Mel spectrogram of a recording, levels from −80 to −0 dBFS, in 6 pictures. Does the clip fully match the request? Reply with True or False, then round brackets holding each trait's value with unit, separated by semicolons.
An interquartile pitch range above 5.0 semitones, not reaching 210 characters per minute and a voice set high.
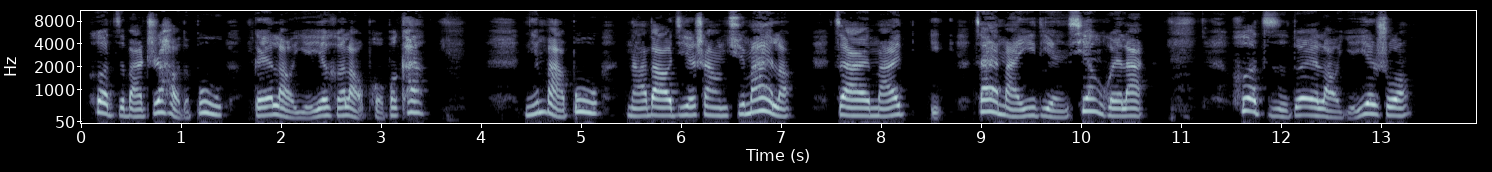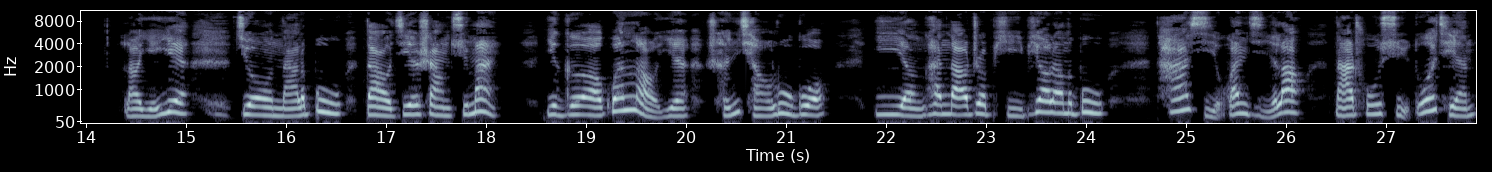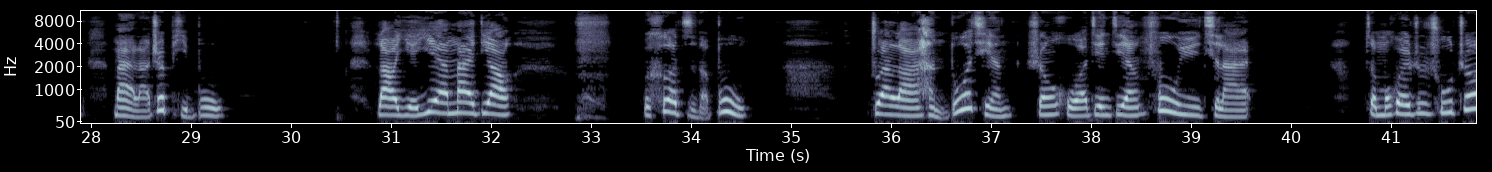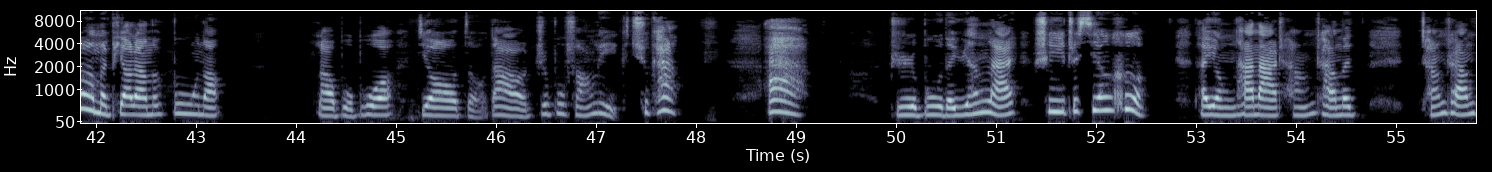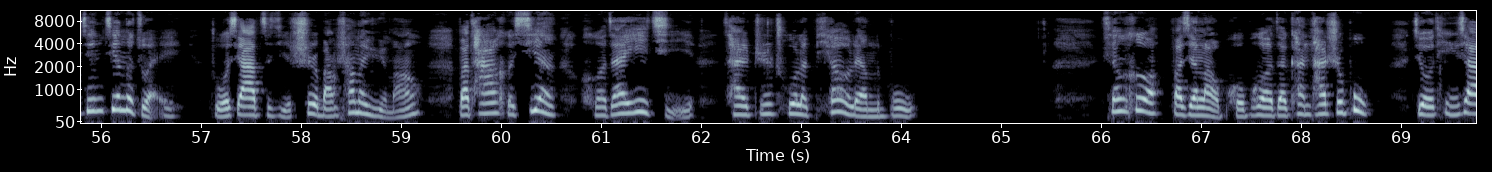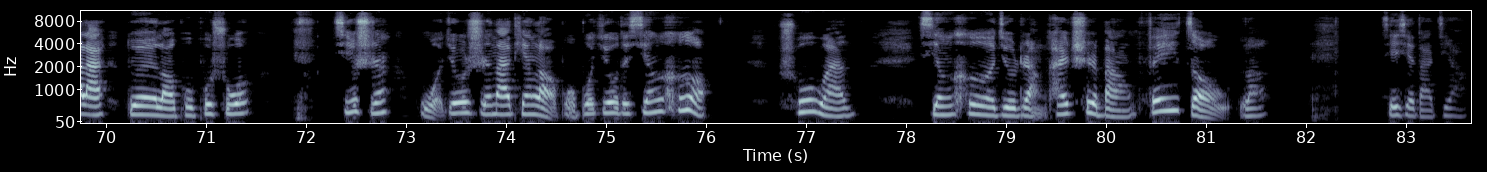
True (5.5 semitones; 170 characters per minute; 265 Hz)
